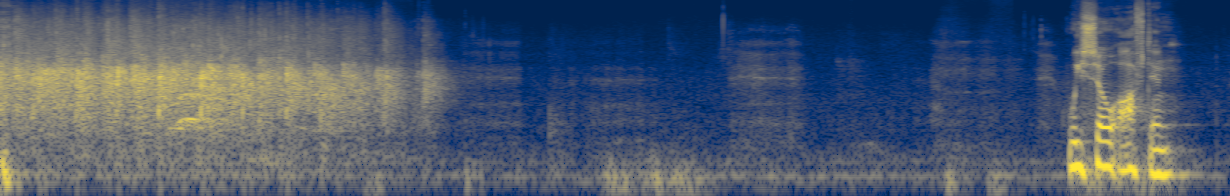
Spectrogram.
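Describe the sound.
A loud burst of dense audience applause fills the first four seconds, then fades into a quiet room with faint rustling before a voice begins speaking near the end.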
